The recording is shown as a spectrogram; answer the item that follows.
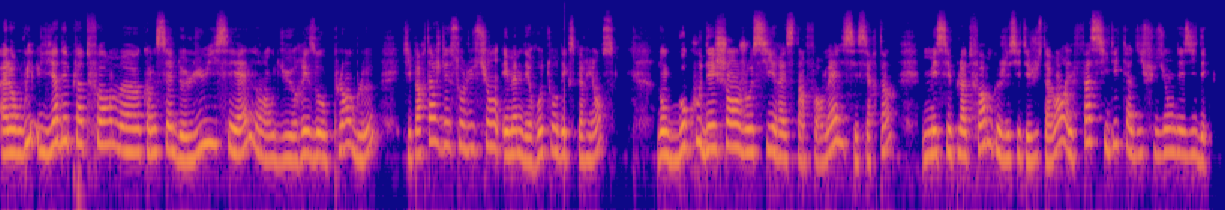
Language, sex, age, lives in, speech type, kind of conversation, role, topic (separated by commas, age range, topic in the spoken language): French, female, 40-44, France, read, expert-assistant, expert, Comment pourrais-on mélanger des idées venues de la nature et de la technologie pour mieux protéger les océans ?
